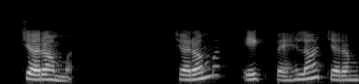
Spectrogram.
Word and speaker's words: चर्म: का हो गया अंतिम, लेकिन यहाँ पर उच्चारण कैसे हो रहा है, चर्म, यानी च और म के बीच में ये जो र आया है उसका उच्चारण पूरी तरह से नहीं बल्कि धीरे से आ गया है, तो इसे चर्म कहा गया है।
